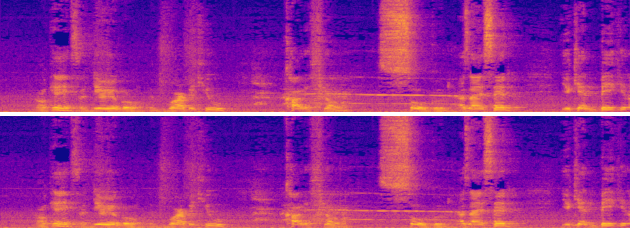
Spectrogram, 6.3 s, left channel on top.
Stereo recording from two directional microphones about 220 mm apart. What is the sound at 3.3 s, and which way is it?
A man's voice, 20° left (ahead or behind).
